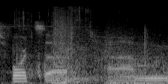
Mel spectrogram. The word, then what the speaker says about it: Forza: Oh, that's You pronounce Forza in the way a German would pronounce it. The Z is sort of like a T and a Z Yeah, sound Forza combined.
